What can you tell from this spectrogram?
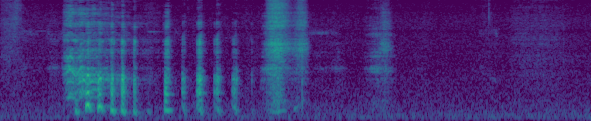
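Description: A man laughing: a quick run of short laughs for about two seconds, followed by a breathy exhale.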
